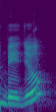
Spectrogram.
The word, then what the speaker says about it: bello: Guys, double L is pronounced as J. In Spanish, it is pronounced as bello.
